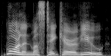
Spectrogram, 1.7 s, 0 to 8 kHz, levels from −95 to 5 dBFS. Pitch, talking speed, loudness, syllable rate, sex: 225 Hz, 215 wpm, -18 LUFS, 5.0 syllables/s, female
